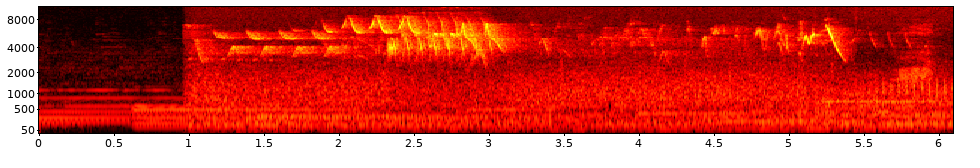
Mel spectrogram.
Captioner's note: birds chirping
